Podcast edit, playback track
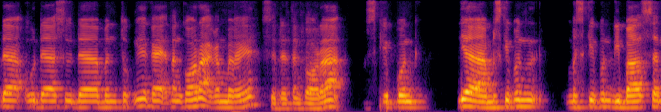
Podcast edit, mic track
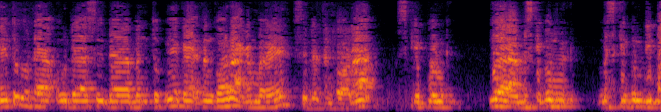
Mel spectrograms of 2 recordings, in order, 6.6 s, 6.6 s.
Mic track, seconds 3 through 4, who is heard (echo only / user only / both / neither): echo only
